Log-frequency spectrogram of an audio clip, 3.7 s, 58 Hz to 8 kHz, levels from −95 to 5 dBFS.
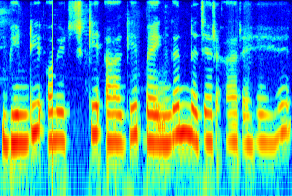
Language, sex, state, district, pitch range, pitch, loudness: Hindi, female, Jharkhand, Ranchi, 225-275 Hz, 235 Hz, -15 LUFS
